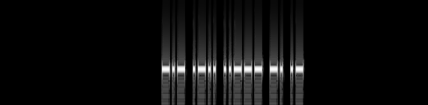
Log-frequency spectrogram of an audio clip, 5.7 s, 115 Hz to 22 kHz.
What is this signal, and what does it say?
Morse code, heard as a keyed tone, about 34 wpm, 700 Hz. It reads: KL2NA
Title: USA Call Signs - 5 Characters - 35wpm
